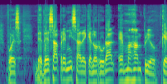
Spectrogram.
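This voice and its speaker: A man talks at a medium pitch and moderate pace with fairly even intonation over noticeable background noise. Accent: Andalusian. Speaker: regional government official. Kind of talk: public presentation. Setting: public event with audience. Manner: hesitant, many fillers.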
